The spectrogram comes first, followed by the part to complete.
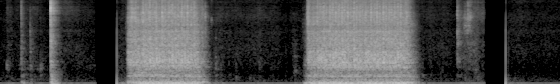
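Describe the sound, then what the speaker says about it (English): An overlocker edge-finishes a trouser hem seam in two loud, close bursts of fast buzzing stitching, each lasting about a second and a half, separated by quiet pauses with a low hum and a few scattered clicks. "I'm going to overlock mine before I hand finish the hem."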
